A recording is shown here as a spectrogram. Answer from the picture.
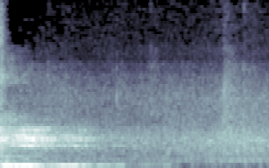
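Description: A man's amplified voice trailing off on a held syllable, fading out about a second in, then a faint steady hiss of room and microphone noise.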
